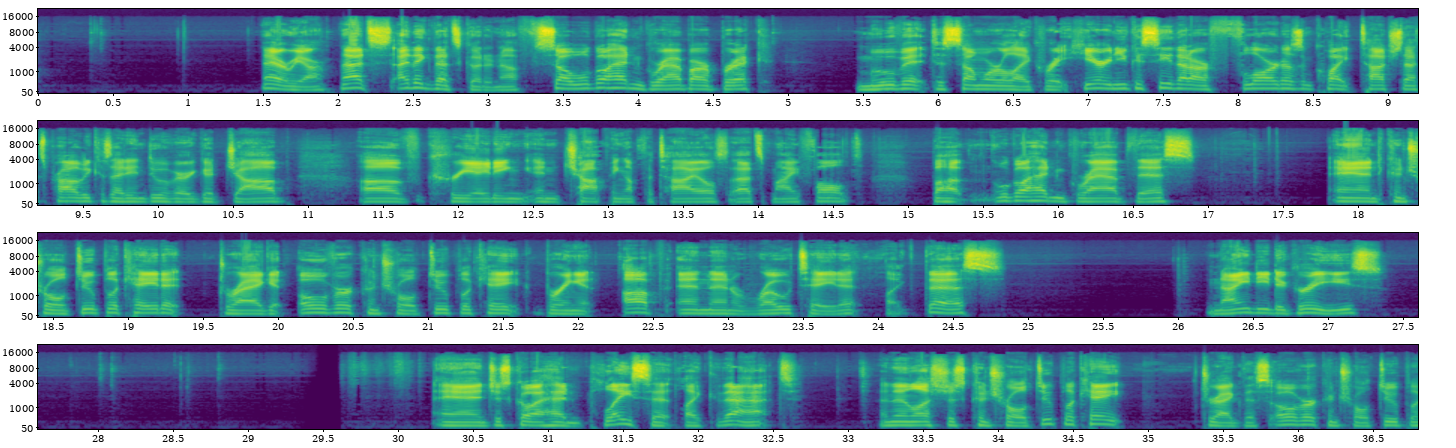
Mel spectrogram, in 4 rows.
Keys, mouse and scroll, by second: 0.3 click, 1.2-2.5 scroll, 2.5 click, 3.4 right click, 4.1 click, 6.8 click, 7.6-7.9 scroll, 15.5 click, 16.1 click, 18.0 ctrl+d, 20.1 shift+click, 20.5 ctrl+d, 22.2 shift+click, 23.6 click, 26.6 ctrl+click, 28.0 click, 31.3 click, 32.3 shift+click, 33.5 ctrl+d, 35.5 shift+click, 35.9 ctrl+d.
